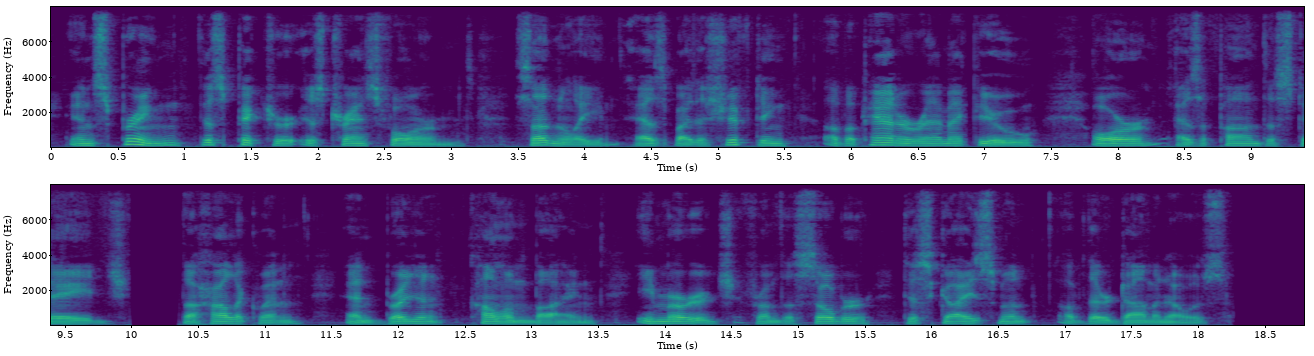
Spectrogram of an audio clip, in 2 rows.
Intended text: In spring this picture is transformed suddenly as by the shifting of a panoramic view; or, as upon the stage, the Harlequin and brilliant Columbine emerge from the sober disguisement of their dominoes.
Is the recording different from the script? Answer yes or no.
no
